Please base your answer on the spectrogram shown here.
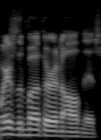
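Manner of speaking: put-on hollering voice. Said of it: "she hollers and calls them little monsters".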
